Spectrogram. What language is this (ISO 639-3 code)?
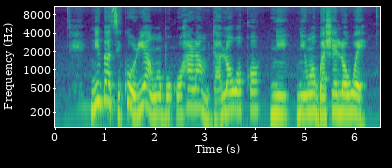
yor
